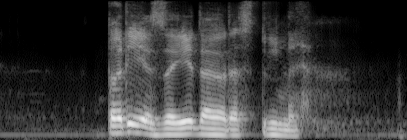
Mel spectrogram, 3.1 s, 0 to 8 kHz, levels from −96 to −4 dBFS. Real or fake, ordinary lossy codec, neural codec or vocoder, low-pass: fake; none; codec, 16 kHz, 2 kbps, X-Codec, HuBERT features, trained on general audio; none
